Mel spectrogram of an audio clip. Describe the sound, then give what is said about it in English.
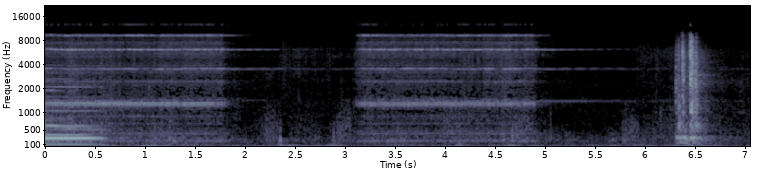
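A bell on the second floor of a canopied apartment house rings in two long, bright, buzzing bursts separated by a short pause, followed moments later by a brief sharp clatter. No one speaks. “And on the second floor, ring a bell.”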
